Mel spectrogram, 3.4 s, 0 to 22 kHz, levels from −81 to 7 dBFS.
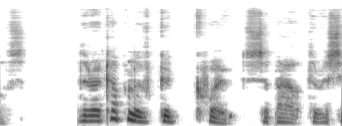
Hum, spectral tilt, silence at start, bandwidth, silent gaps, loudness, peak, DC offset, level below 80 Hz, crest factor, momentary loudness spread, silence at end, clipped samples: none; -4.5 dB/octave; 0 s; 17 kHz; none; -22 LUFS; -6 dBFS; under 0.1%; -72 dBFS; 18 dB; 12 LU; 0 s; under 0.1%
